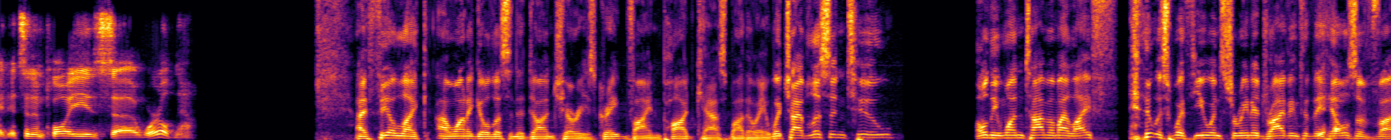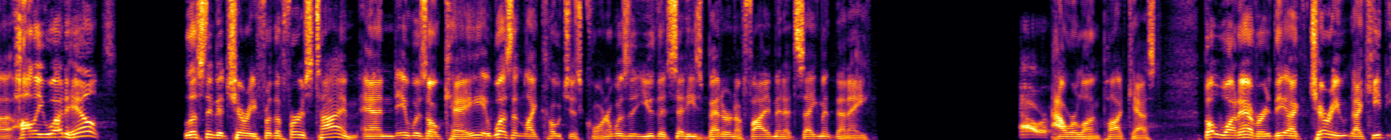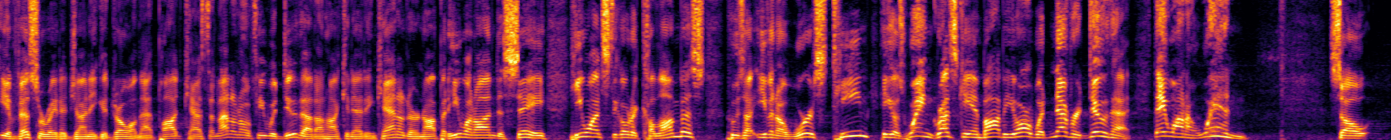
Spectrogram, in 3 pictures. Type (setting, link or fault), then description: setting, busy venue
